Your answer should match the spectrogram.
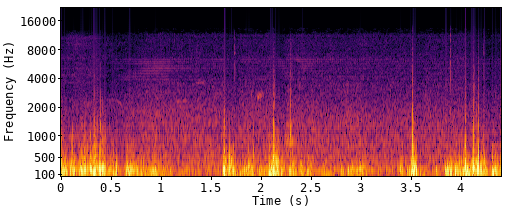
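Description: Wind buffeting the camera microphone in uneven gusts, with a few brief sharp knocks.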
